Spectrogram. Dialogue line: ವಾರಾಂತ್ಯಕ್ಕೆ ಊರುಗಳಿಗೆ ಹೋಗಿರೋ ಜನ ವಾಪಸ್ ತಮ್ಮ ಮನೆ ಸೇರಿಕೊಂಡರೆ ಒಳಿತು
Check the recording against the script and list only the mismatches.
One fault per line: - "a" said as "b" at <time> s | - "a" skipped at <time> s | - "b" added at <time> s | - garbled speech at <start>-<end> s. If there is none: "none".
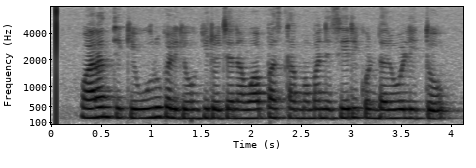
none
